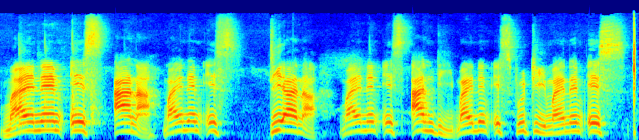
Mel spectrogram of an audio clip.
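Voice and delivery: slow, high-pitched drill of the answer; model for repetition. Shown as a demonstration. Teacher models sample answers to repeat, slowly and high. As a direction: lift and stretch each phrase for learners. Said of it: "repeat after me".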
